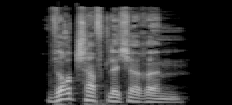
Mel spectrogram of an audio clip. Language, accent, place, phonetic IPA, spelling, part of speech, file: German, Germany, Berlin, [ˈvɪʁtʃaftlɪçəʁəm], wirtschaftlicherem, adjective, De-wirtschaftlicherem.ogg
- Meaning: strong dative masculine/neuter singular comparative degree of wirtschaftlich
